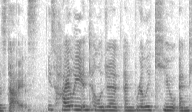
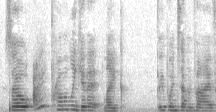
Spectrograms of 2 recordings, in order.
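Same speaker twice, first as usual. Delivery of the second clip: ordinary delivery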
